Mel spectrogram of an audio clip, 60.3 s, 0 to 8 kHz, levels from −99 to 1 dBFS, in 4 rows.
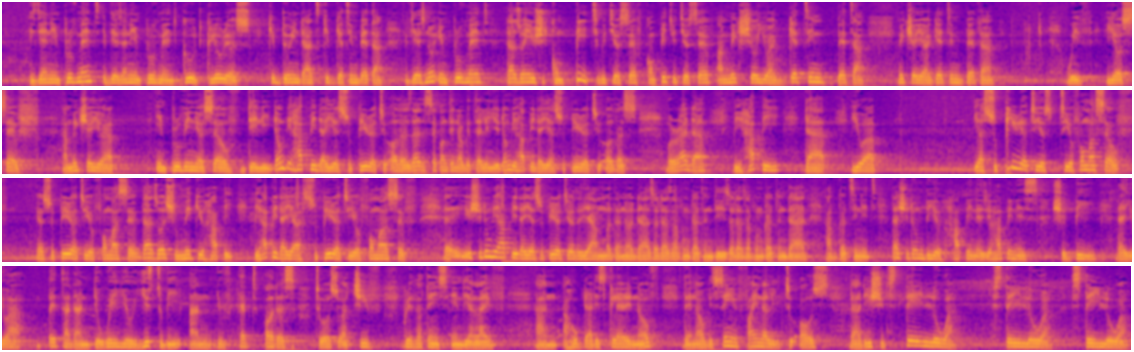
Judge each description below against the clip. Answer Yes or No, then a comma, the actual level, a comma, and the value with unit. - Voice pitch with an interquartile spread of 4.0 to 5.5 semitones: No, average, 3.4 semitones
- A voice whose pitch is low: Yes, low, 120 Hz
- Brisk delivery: No, average, 195 wpm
